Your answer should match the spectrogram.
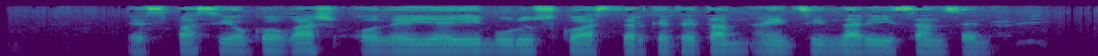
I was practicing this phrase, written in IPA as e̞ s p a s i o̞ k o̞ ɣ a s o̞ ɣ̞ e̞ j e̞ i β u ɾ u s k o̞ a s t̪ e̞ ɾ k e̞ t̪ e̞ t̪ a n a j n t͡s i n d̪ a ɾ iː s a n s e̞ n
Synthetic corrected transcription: e̞ s p a s i o̞ k o̞ ɣ a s o̞ ð̞ e̞ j e̞ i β u ɾ u s k o̞ a s t̪ e̞ ɾ k e̞ t̪ e̞ t̪ a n a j n t͡s i n d̪ a ɾ iː s a n s e̞ n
